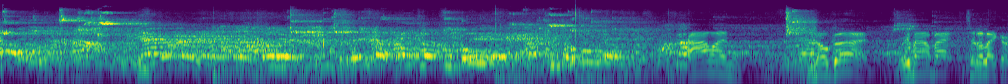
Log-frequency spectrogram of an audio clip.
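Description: Basketball being dribbled on a gym's hardwood court, with short knocks scattered through, under overlapping voices of players and spectators calling out, several loud rising-and-falling calls coming near the end.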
